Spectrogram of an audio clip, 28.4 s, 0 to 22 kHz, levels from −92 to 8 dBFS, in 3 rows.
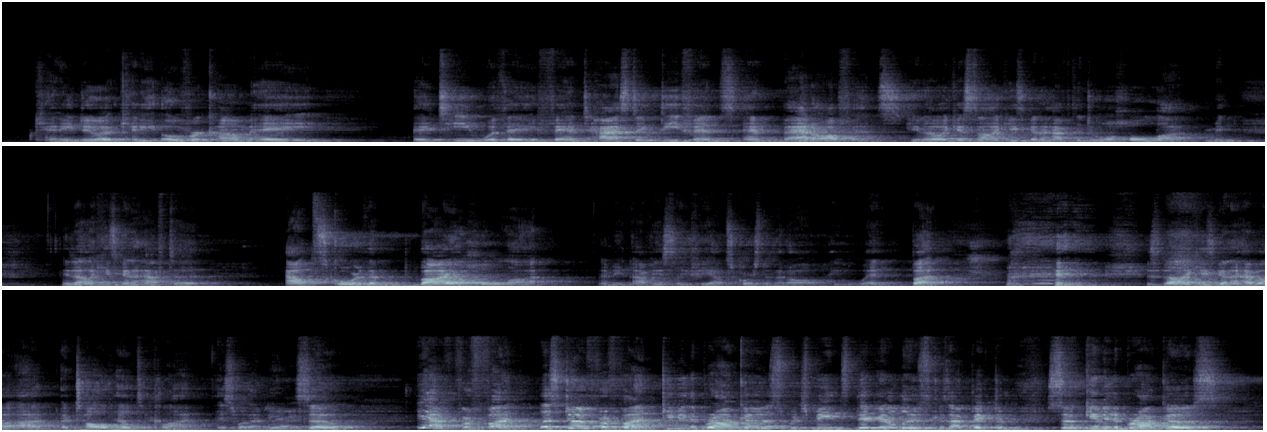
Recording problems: room echo; slight; dies away in 0.8 s
off-mic speech; somewhat distant

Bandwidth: 14.5 kHz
